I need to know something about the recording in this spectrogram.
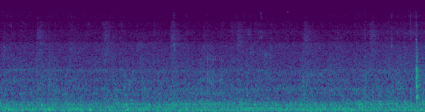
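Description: Moving escalator running: a steady low rumble from the steps and drive, with a few faint irregular clicks.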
